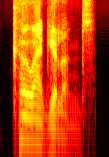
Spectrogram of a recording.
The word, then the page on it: coagulant: British English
